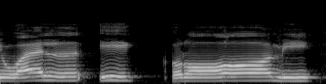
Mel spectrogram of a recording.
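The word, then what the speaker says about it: والإكرام: आगे फिर वाव ज़बर वा, वाव के बाद क्या है? हमजा। हाँ, अल, अल इकराम, तो वो हमजा हम साइलेंट करेंगे। इसका गौर का हमजा वसली बोलो, हमजा वसली।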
